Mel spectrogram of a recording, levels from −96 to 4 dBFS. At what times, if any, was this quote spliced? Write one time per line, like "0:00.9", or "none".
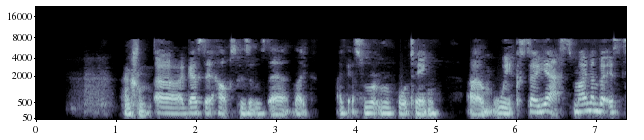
0:01.5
